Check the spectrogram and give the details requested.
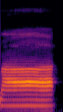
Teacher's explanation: میم الف زبر ما، اس کو ما نہیں پڑھیں گے، ناک میں آواز نہیں جانی چاہیے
